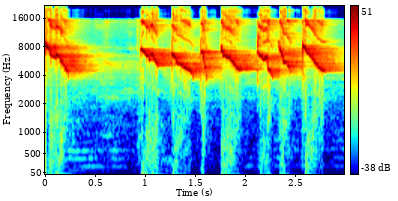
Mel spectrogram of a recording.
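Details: Orange-headed thrush tutor song meant to get young birds singing fast and often: a lone sharp downslurred whistle, then after a pause a rapid run of five bright descending whistled notes.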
